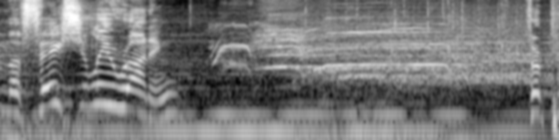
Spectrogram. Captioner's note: cheers and applause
